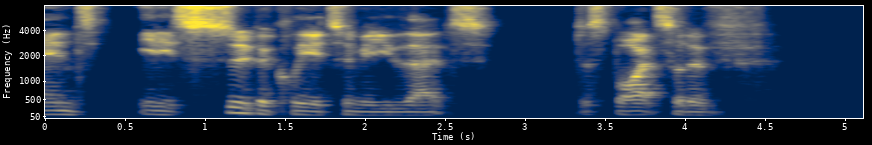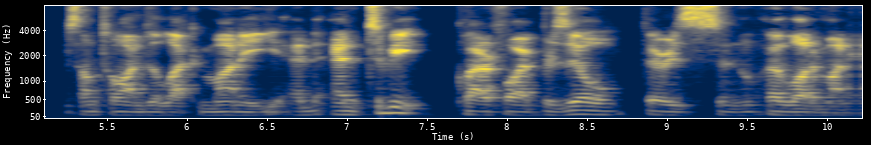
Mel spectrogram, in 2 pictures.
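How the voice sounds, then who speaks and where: Very deep and low, a man's voice comes in an Australian accent at a moderate pace with ordinary pitch variation. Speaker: podcast co-host. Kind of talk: casual chat.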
